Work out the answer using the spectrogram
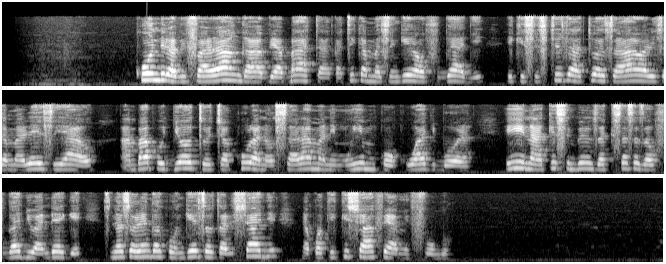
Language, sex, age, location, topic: Swahili, female, 25-35, Dar es Salaam, agriculture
